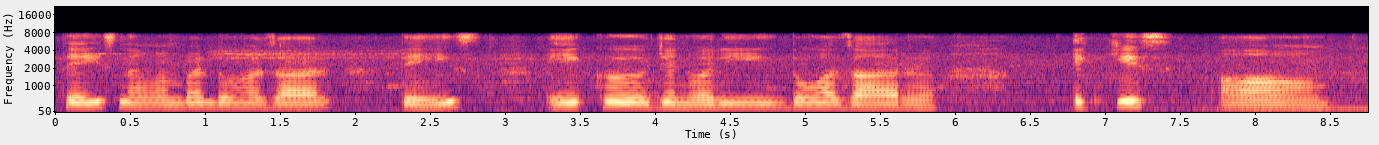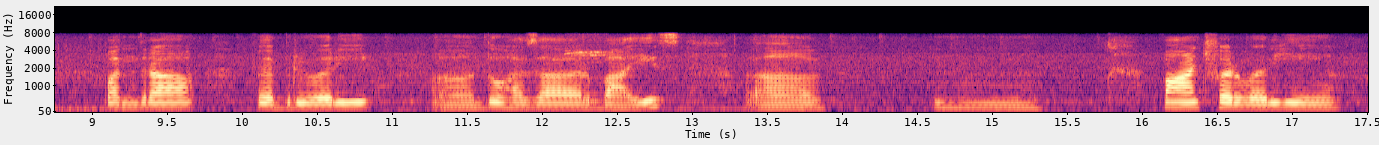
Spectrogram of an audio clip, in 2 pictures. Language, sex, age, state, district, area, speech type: Urdu, female, 30-45, Maharashtra, Nashik, urban, spontaneous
